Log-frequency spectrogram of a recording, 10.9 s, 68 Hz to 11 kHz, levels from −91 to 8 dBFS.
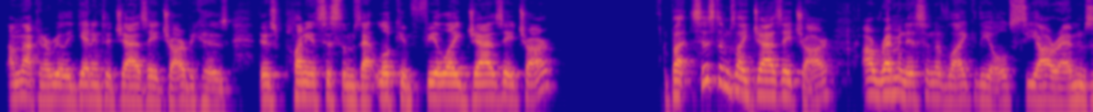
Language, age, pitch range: English, 40-59, 125-190 Hz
